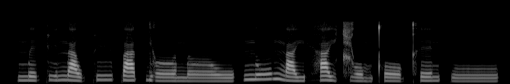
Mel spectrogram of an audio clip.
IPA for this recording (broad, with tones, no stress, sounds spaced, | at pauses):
m e˩˧ k i˩˧ n a˧˩ w k i˧ p a˧˥ t̚ j ɤː˩ n ɤː˩ w | n uː˧˥ ŋ a˩ j h a˥˨ j t͡ɕ oː˧˩ m t̪ʰ oː˧˩ kʰ e˧ n p uː˩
